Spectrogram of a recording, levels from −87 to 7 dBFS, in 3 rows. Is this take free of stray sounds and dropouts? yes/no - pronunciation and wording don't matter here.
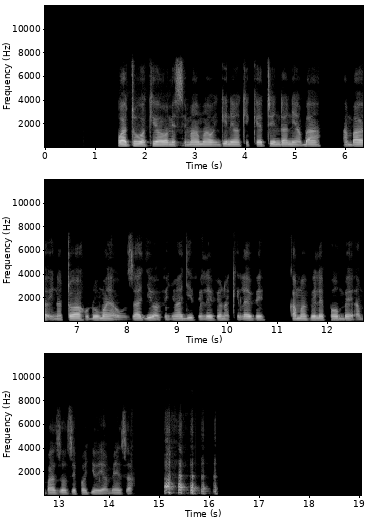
no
